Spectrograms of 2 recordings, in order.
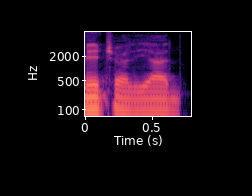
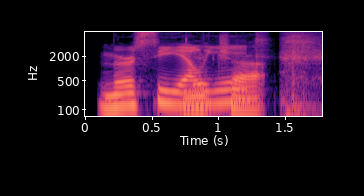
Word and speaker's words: Mircea Eliade: And Mircea Eliade is actually Romanian originally.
